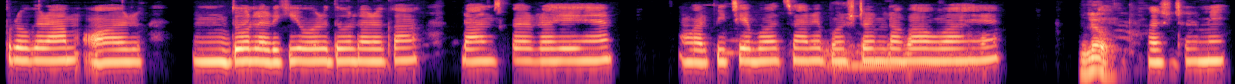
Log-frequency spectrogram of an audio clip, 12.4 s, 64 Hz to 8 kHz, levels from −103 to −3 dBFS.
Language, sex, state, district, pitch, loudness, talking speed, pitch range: Hindi, female, Chhattisgarh, Raigarh, 245 Hz, -18 LUFS, 110 wpm, 240-250 Hz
